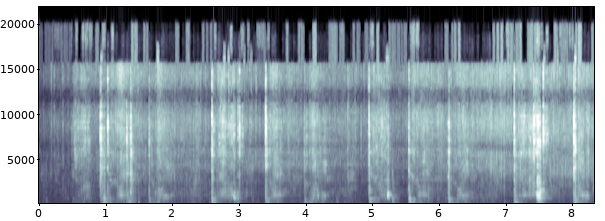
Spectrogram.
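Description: Mutton curry frying in a pan as slit green chillies go in, a steady sizzle broken by repeated scraping stirs at a fairly even rhythm, close and moderately loud with no talking.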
